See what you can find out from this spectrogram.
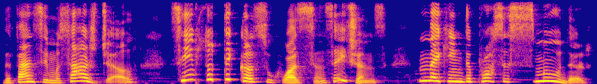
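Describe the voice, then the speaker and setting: A woman narrates a playful recap with a coy, tongue-in-cheek delivery. Her voice sits a little high and swings very widely in pitch. Faint music plays behind the voice-over. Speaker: narrator of comic recap videos.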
